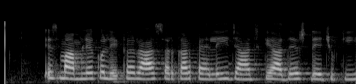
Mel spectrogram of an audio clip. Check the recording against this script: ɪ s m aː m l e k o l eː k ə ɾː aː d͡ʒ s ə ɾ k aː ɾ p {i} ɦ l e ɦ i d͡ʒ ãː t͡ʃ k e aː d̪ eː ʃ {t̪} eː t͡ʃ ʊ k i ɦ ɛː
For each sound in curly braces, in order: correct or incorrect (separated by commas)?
incorrect, incorrect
